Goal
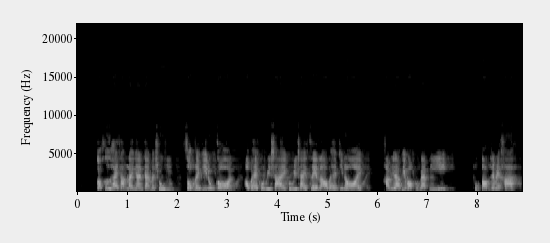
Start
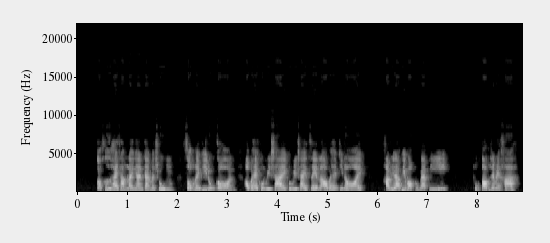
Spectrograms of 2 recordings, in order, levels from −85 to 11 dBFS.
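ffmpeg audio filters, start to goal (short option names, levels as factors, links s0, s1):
-af "highpass=510,alimiter=limit=0.299:level=0:latency=1:release=216,aecho=1:1:177:0.0631,volume=0.501"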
